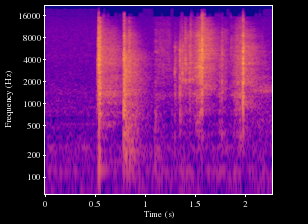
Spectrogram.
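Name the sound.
Boomco Halo Covenant pistol toy blaster firing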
